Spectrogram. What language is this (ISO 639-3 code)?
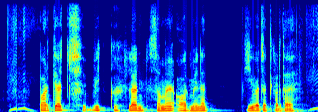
hin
